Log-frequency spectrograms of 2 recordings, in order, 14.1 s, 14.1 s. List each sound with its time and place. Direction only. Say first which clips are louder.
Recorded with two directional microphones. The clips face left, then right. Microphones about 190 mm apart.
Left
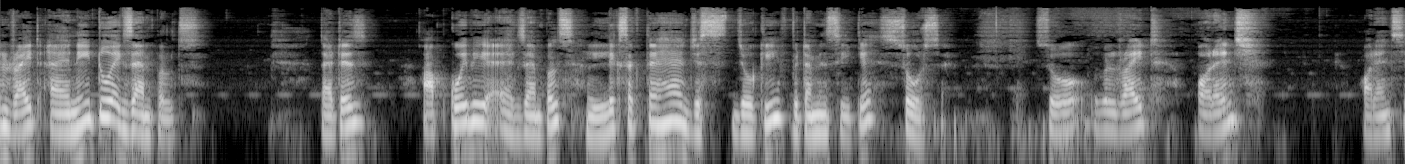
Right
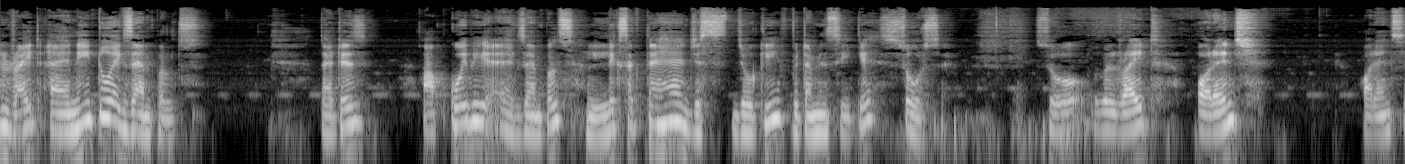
0.0 s speech: left 6 dB; 50° left (ahead or behind)
3.2 s speech: left 7 dB; 40° left (ahead or behind)
10.4 s speech: left 6 dB; 25° left (ahead or behind)
11.0 s speech: right 2 dB; centre (ahead or behind)
13.6 s speech: left 2 dB; 10° left (ahead or behind)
